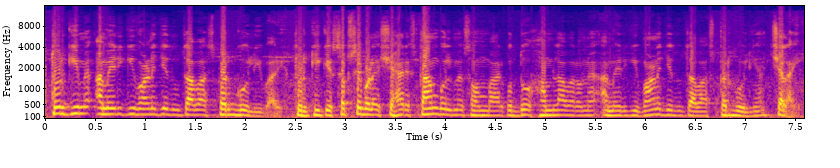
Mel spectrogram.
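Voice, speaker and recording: A man presenting a scripted news bulletin in a formal, measured announcing manner. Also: a little high, steady tone, music in the background.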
